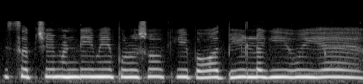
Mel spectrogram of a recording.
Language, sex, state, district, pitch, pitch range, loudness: Hindi, female, Bihar, Patna, 340 Hz, 335-350 Hz, -10 LUFS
